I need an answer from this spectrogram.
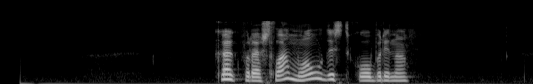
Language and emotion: Russian, neutral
